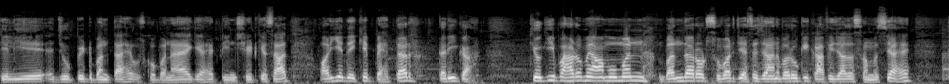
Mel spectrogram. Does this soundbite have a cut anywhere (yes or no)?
no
